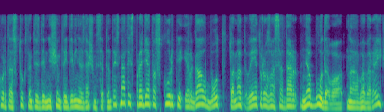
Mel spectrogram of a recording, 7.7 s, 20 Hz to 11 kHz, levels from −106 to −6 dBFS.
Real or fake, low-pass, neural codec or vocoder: fake; 7.2 kHz; codec, 16 kHz, 6 kbps, DAC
